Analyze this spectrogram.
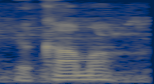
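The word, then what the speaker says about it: Yakima: Uh Yakama. I guess that's how you pronounce it.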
